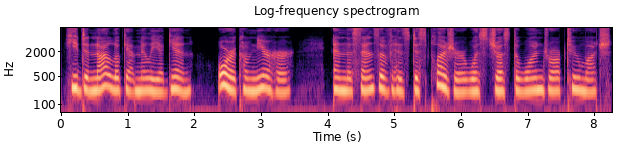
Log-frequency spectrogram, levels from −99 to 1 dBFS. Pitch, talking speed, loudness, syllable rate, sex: 225 Hz, 175 wpm, -16 LUFS, 4.3 syllables/s, female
